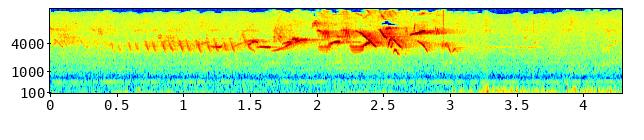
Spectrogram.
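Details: Free Double-collared seedeater in its home territory near a caged rival, giving a short, fast jumble of high twittering, sweeping notes over steady low rumble.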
